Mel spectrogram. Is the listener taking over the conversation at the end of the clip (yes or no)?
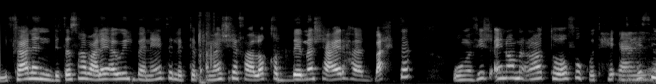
yes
